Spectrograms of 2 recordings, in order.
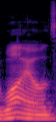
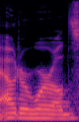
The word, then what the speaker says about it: Outer Wilds: and play some Outer Wilds, and the game's fun. I had a good time with that game. I just let you do that entire little monologue there, letting you mispronounce the name Outer Worlds.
